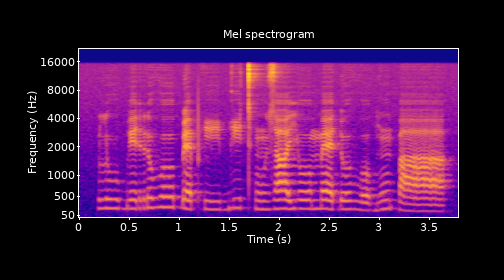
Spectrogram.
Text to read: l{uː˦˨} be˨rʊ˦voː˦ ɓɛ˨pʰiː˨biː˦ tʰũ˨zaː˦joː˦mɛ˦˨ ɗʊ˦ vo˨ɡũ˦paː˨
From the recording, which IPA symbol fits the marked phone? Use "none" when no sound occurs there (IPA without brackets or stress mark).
uː˨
